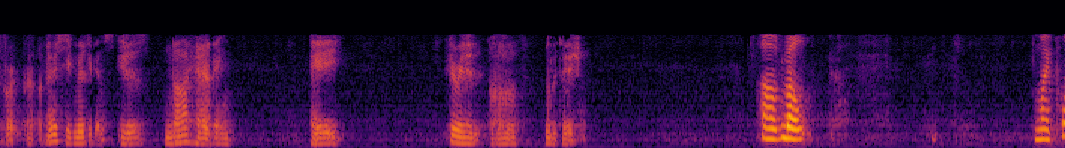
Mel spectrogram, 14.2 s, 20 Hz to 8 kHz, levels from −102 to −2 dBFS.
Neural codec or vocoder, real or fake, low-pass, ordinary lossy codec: autoencoder, 22.05 kHz, a latent of 192 numbers a frame, VITS, trained on one speaker; fake; 7.2 kHz; AAC, 16 kbps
